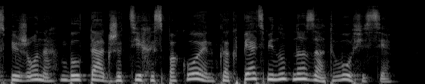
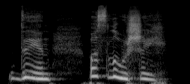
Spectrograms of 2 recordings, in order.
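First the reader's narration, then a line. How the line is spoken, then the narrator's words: Pleading female voice. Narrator (Russian): взмолился женский голос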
